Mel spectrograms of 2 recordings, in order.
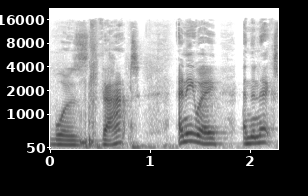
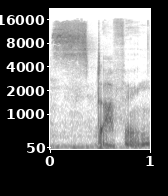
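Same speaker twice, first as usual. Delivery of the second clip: sexy, seductive voice, much quieter. Reading food names to a listener whose eyes are closed, sexy voice. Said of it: "I want to hit like a sexy voice".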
